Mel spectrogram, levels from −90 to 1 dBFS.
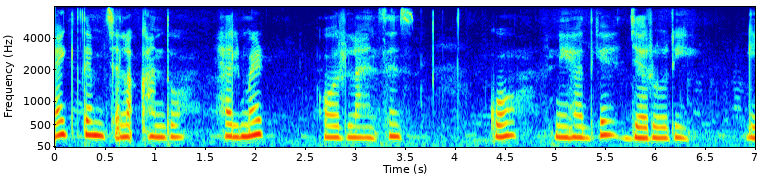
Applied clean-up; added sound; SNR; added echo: none; none; none; none.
